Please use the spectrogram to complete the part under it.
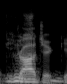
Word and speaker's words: Dragic: Dragic, yeah.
